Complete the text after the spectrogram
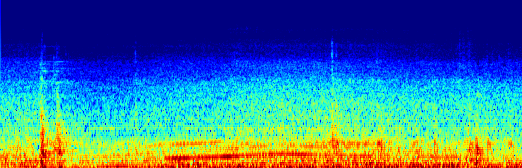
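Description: A loader's grab pushes into a heap of grain with a soft scraping hiss.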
